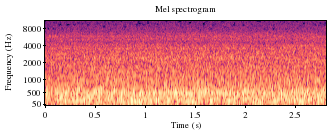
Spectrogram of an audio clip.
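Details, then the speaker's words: 2013 Mercedes Sprinter 3.0 L with key removed: steady airy blower fan rush at constant speed from the vents, draining the battery overnight; stops only when battery disconnected; blower stuck on from shorted blower regulator. "so the key is out but the blower motor is on there is air coming out of these vents"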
